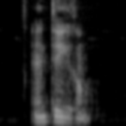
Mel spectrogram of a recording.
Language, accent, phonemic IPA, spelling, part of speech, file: French, France, /ɛ̃.te.ɡʁɑ̃/, intégrant, verb / adjective, LL-Q150 (fra)-intégrant.wav
- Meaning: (verb) present participle of intégrer; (adjective) integral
